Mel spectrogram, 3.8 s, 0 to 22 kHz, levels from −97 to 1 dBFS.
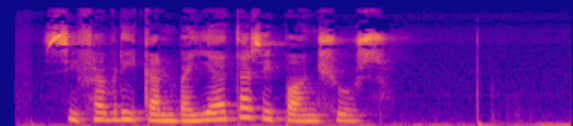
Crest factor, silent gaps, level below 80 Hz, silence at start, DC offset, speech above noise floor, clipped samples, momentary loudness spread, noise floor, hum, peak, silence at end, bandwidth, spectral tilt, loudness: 20 dB; none; -50 dBFS; 0.3 s; under 0.1%; 27 dB; under 0.1%; 9 LU; -52 dBFS; none; -6 dBFS; 0 s; 16 kHz; -2.5 dB/octave; -23 LUFS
